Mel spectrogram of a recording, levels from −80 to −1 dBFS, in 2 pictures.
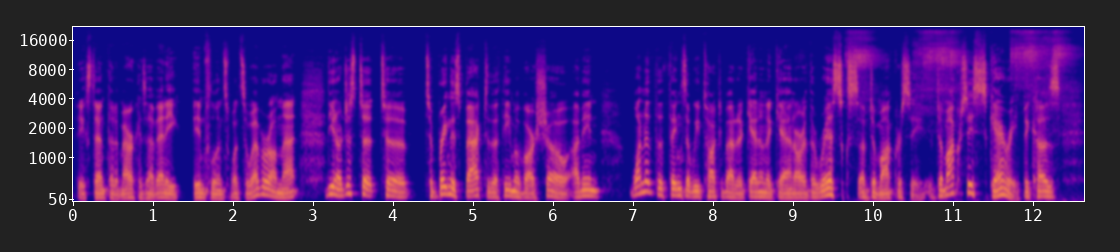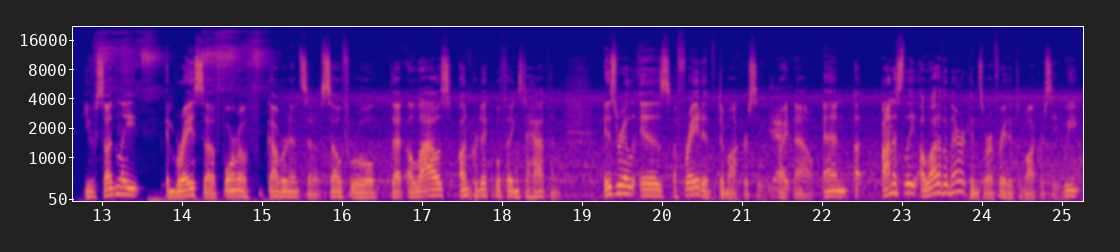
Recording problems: machinery noise; noticeable; from 9.5 s on; 15 dB below the speech

